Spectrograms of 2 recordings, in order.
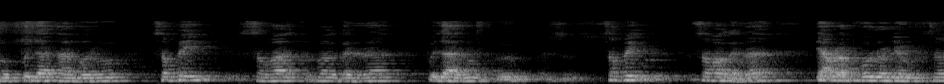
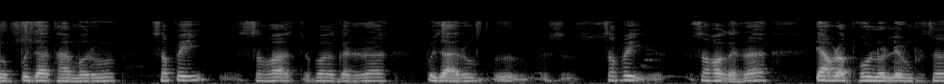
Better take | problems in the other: second | room echo; dies away in 0.9 s

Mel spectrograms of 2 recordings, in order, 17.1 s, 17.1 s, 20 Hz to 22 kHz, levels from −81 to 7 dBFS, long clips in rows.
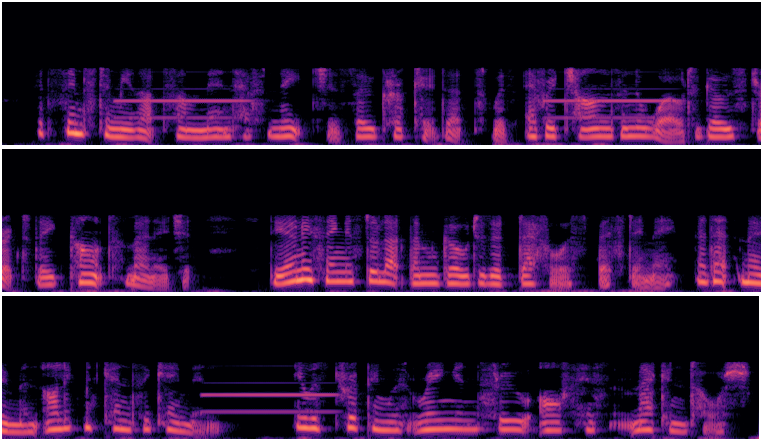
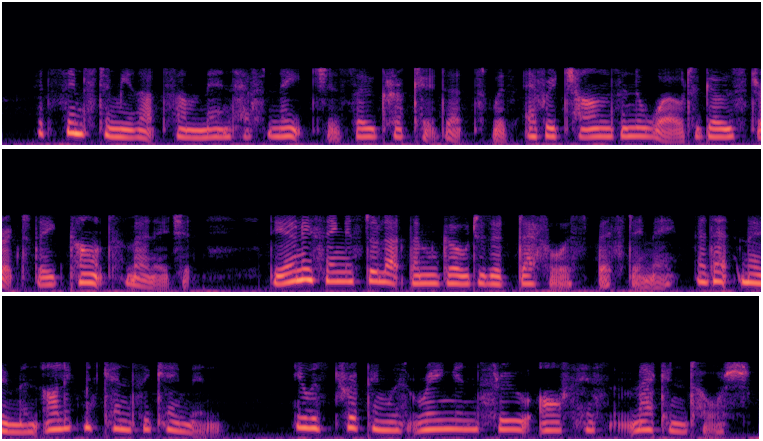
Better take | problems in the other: second | noise reduction (classical method log-MMSE)

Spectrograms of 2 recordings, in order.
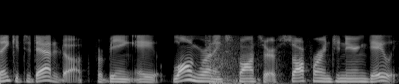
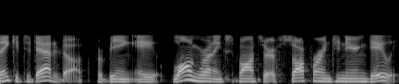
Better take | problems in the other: second | background sound (Slam / Wood); 18 dB below the speech

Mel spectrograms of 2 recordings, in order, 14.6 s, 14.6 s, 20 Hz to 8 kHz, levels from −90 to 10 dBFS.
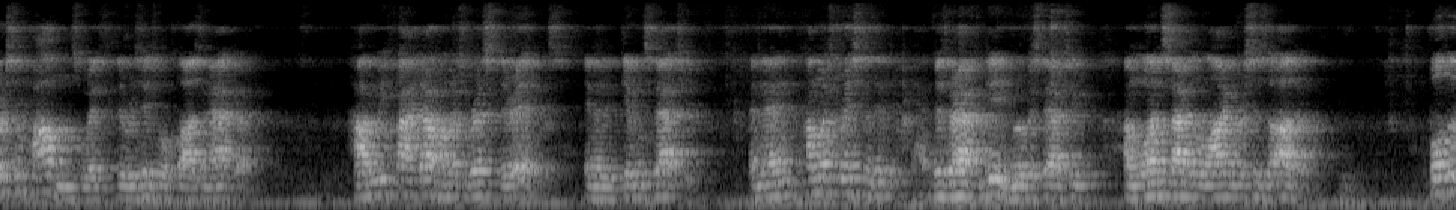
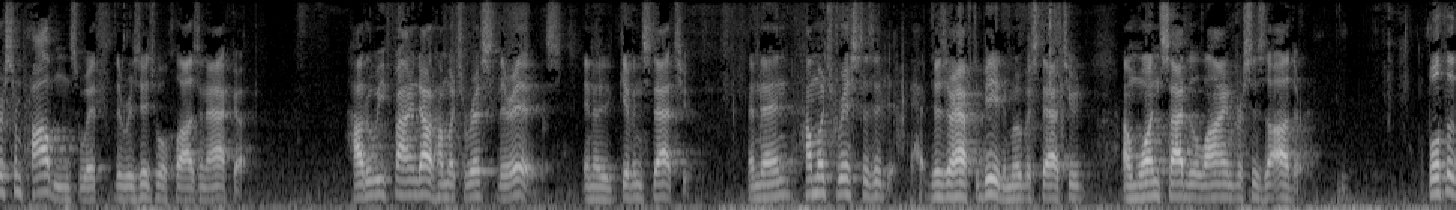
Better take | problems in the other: second | room echo; dies away in 0.7 s

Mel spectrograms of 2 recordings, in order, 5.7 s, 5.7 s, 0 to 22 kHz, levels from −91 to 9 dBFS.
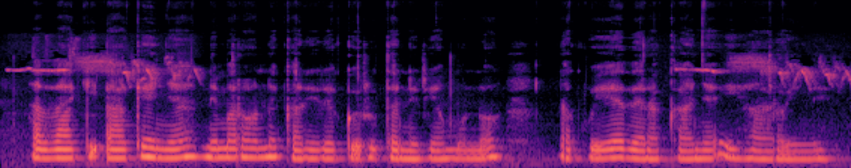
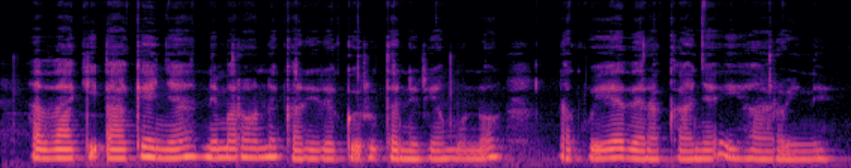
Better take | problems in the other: second | background sound (Chirp, tweet); 16 dB below the speech

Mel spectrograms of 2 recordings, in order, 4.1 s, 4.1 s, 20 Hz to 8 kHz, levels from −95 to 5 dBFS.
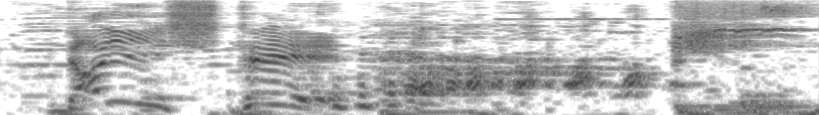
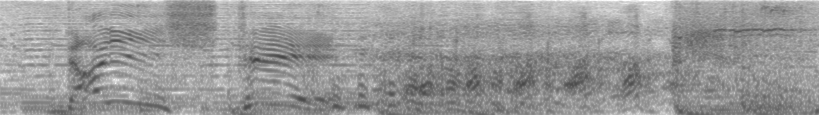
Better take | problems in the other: second | noise reduction (classical method Wiener filter)

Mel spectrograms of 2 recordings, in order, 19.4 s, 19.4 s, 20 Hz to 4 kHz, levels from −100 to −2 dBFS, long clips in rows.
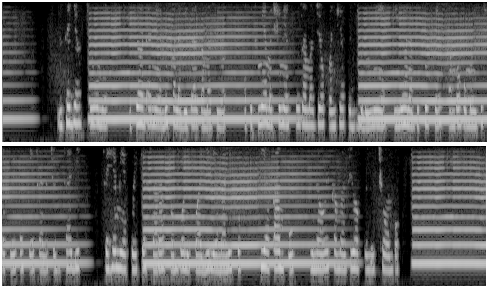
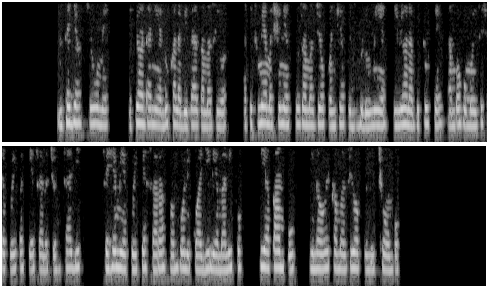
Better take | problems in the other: second | background sound (Wind instrument, woodwind instrument); 3 dB above the speech

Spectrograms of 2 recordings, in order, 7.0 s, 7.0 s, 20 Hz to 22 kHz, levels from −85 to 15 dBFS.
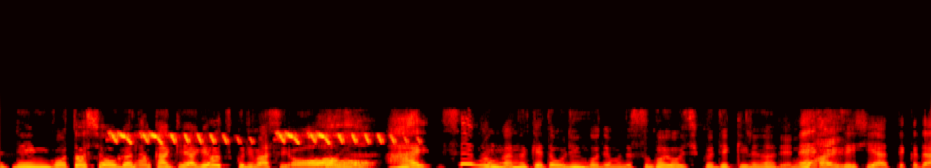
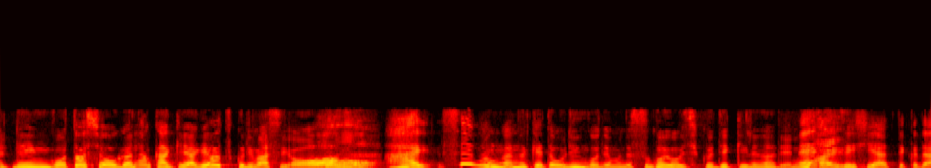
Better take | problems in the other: second | noise reduction (classical method spectral subtraction)

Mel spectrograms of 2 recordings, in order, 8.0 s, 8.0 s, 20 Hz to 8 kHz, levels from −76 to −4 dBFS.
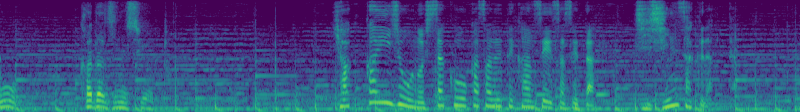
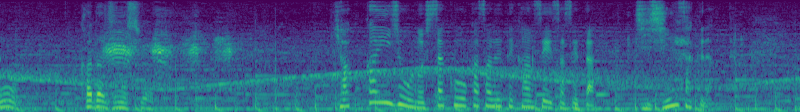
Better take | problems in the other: first | background sound (Bird / Fowl); 7 dB below the speech

